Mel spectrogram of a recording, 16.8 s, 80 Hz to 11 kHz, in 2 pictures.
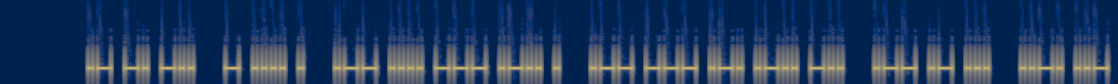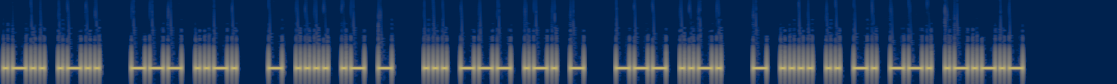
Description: Morse code, heard as a keyed tone, about 34 wpm, 700 Hz. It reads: AND THE WHOLE WORLD WAS FULL OF THAT SORT OF THING.
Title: Sentences from Top 1300 Words 35wpm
